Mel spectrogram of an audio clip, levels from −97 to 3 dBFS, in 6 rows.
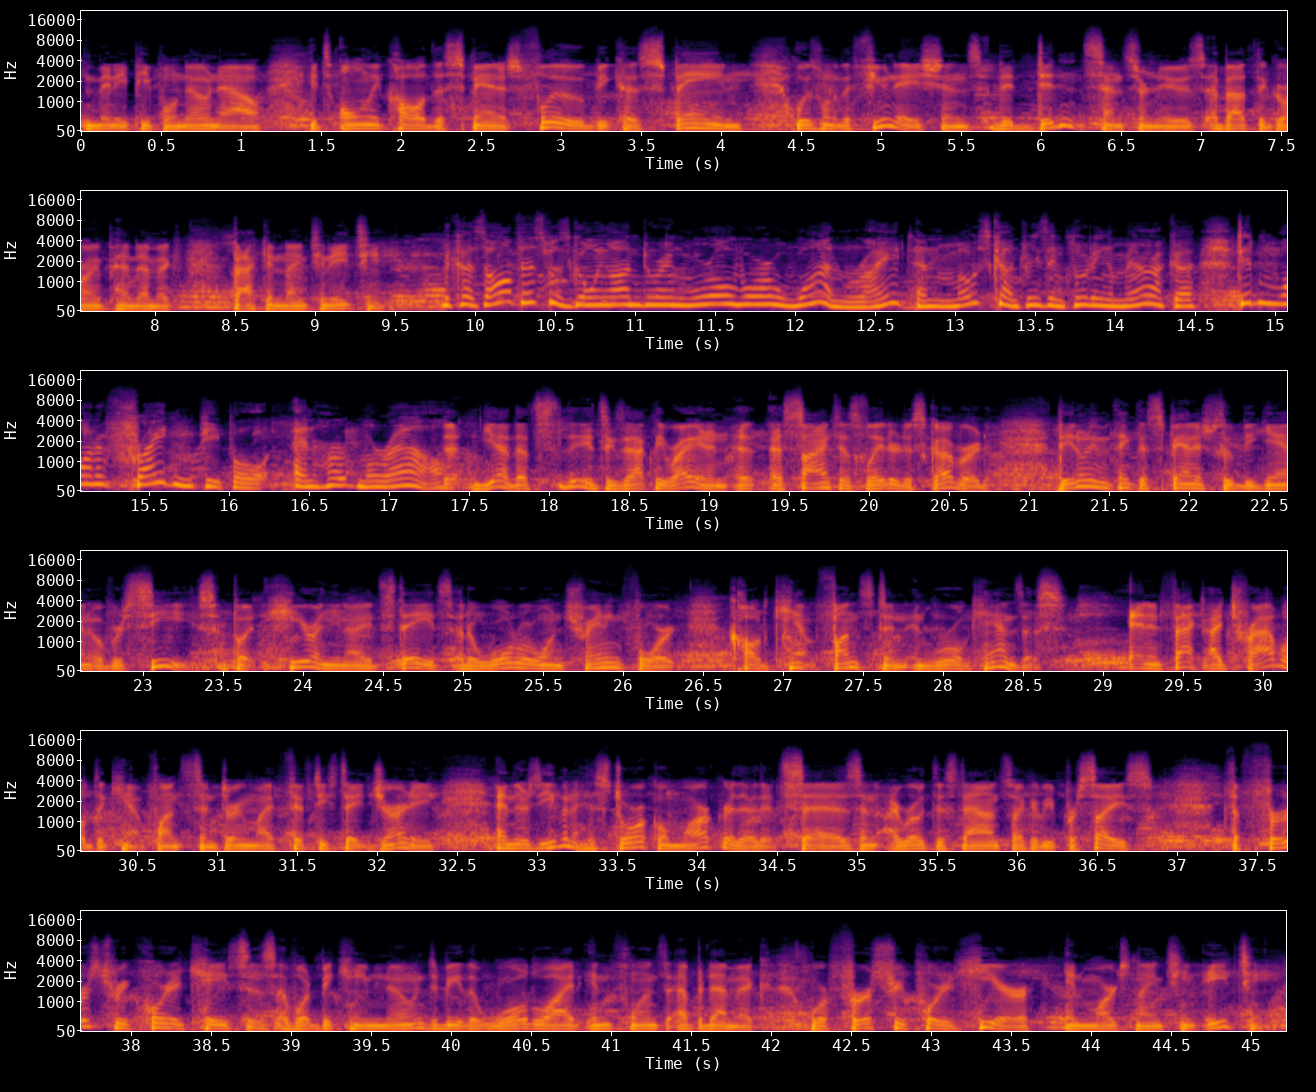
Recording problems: muffled; slightly; fading above 3.5 kHz
echo of what is said; faint; throughout; 320 ms later, 20 dB below the speech
squashed, flat; somewhat, background pumping
background chatter; noticeable; throughout; 4 voices, 15 dB below the speech

